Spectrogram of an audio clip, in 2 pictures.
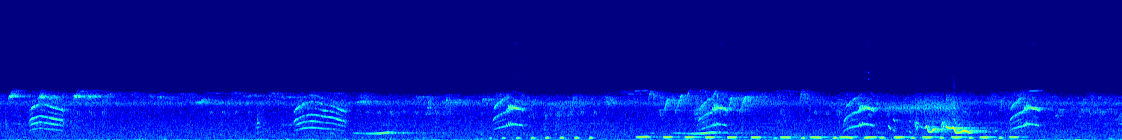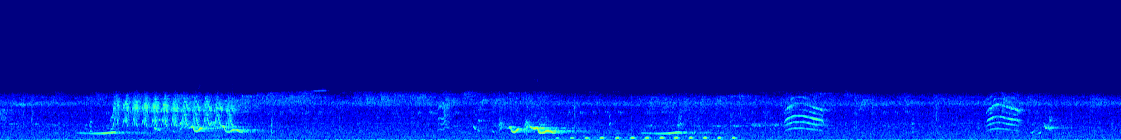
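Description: Birds singing and calling: repeated series of short, high chirps throughout, with a low rapid trill three times.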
